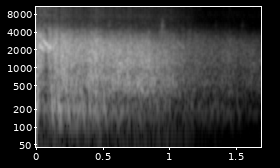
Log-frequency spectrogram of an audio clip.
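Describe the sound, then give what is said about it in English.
A single gunshot in a comedy advert, fired by a spy character: one sharp, loud burst whose broad, noisy tail fades away over about a second and a half. “I am Russian spy. So sorry. Now I have to shoot you.”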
